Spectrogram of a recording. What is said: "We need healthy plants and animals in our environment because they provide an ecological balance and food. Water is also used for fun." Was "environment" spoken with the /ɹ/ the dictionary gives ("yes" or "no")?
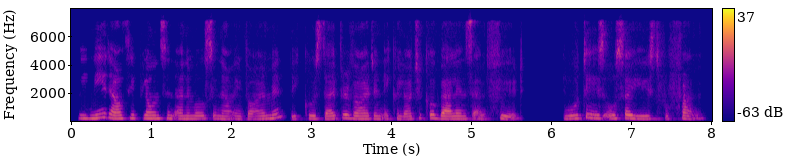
yes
